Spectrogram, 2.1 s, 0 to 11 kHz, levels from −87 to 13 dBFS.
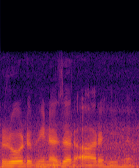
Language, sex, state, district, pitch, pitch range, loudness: Hindi, male, Uttar Pradesh, Lucknow, 110 Hz, 110-115 Hz, -17 LUFS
